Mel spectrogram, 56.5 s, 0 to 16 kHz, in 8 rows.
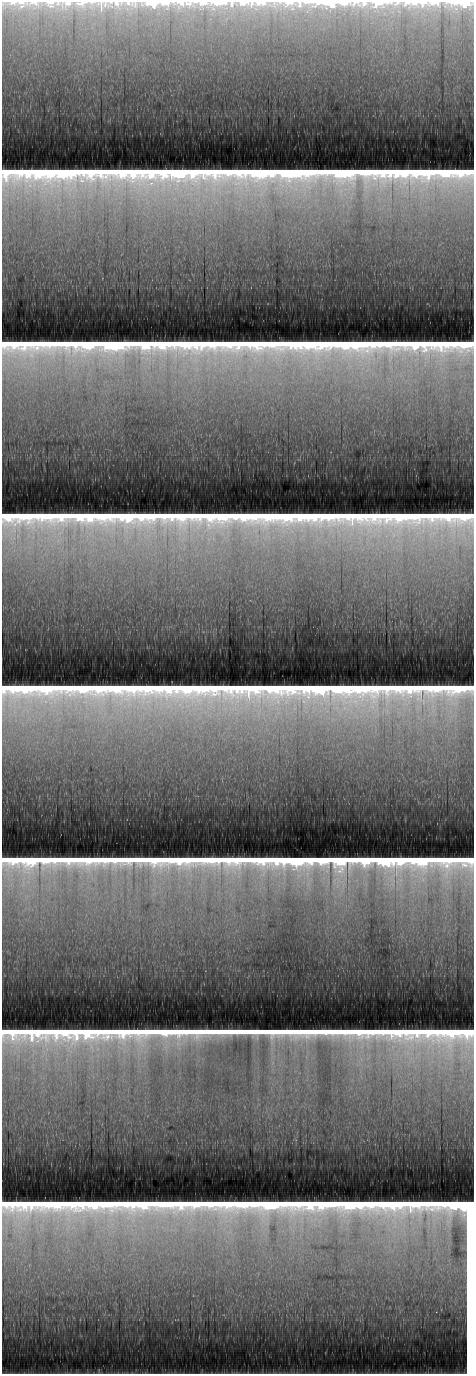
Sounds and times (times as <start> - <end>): Inside, large room or hall: 0.0 - 56.5
Speech: 1.5 - 23.4, 38.4 - 47.6, 54.6 - 56.5.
